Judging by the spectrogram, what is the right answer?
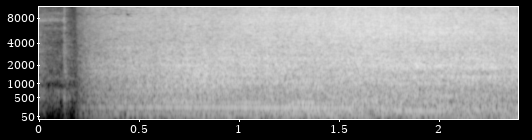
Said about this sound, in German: Es ist einfach laut, es stinkt, es vibriert, man kann kein Fenster aufmachen. Schön ist anders. Wir hören die Geräusche teilweise um 2 Uhr, 3 Uhr nachts noch, wie die LKWs durchrasen.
